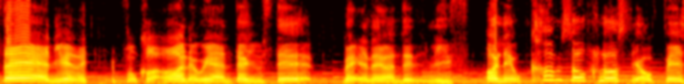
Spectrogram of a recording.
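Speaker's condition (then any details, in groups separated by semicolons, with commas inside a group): Cerebral palsy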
